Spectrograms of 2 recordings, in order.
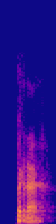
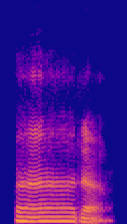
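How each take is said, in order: First: The first vowel is dropped, one syllable. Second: The word is said with two full syllables. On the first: This is how people speak in the real world. "we cut the first A and it's just pra" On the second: This is the classroom form. "not even para"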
